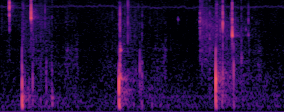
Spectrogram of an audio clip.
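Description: Water drops falling one at a time: three soft, sharp plinks at a slow, steady pace, each with a faint quick echo-drip after it, quiet and with no voices.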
